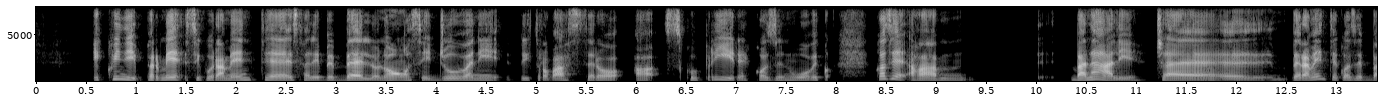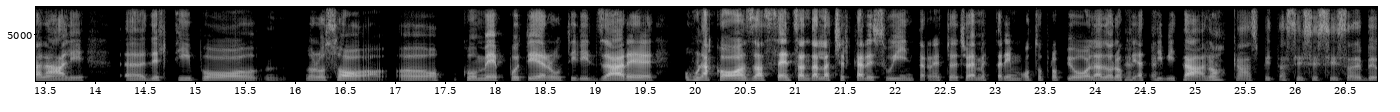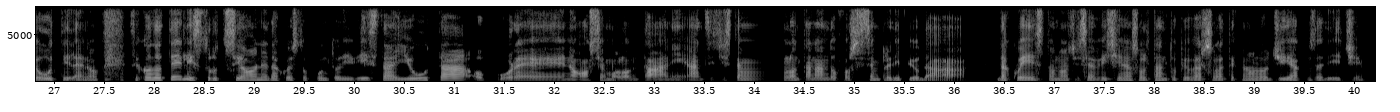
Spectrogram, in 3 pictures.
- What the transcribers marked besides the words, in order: drawn out: "uhm"; drawn out: "cioè"; chuckle; distorted speech
- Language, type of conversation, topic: Italian, podcast, Che cosa ti dà davvero gioia quando scopri qualcosa di nuovo?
